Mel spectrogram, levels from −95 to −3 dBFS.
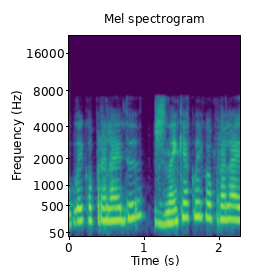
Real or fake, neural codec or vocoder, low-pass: fake; vocoder, 22.05 kHz, 80 mel bands, WaveNeXt; 7.2 kHz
